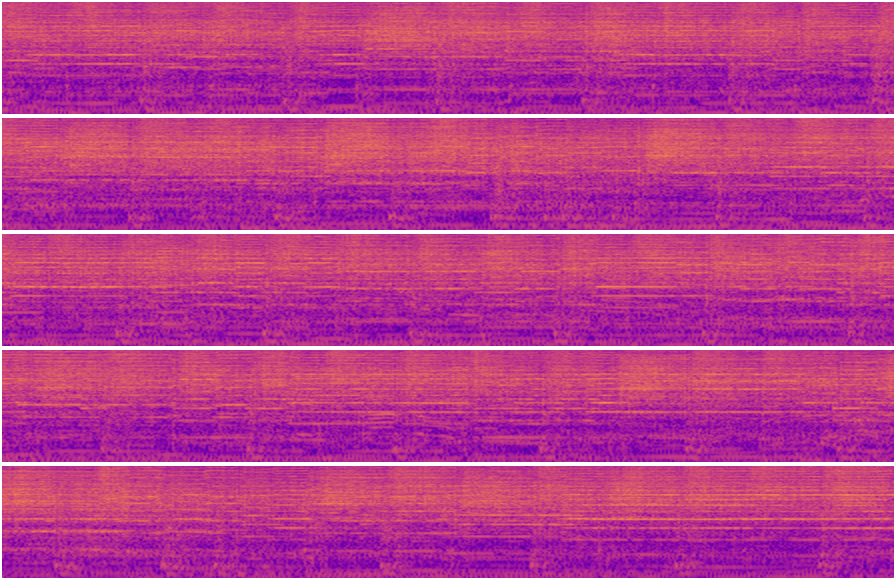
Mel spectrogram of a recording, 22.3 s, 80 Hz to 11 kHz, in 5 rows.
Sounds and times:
Bagpipes: 0.0s - 22.3s
Rock music: 0.0s - 22.3s.

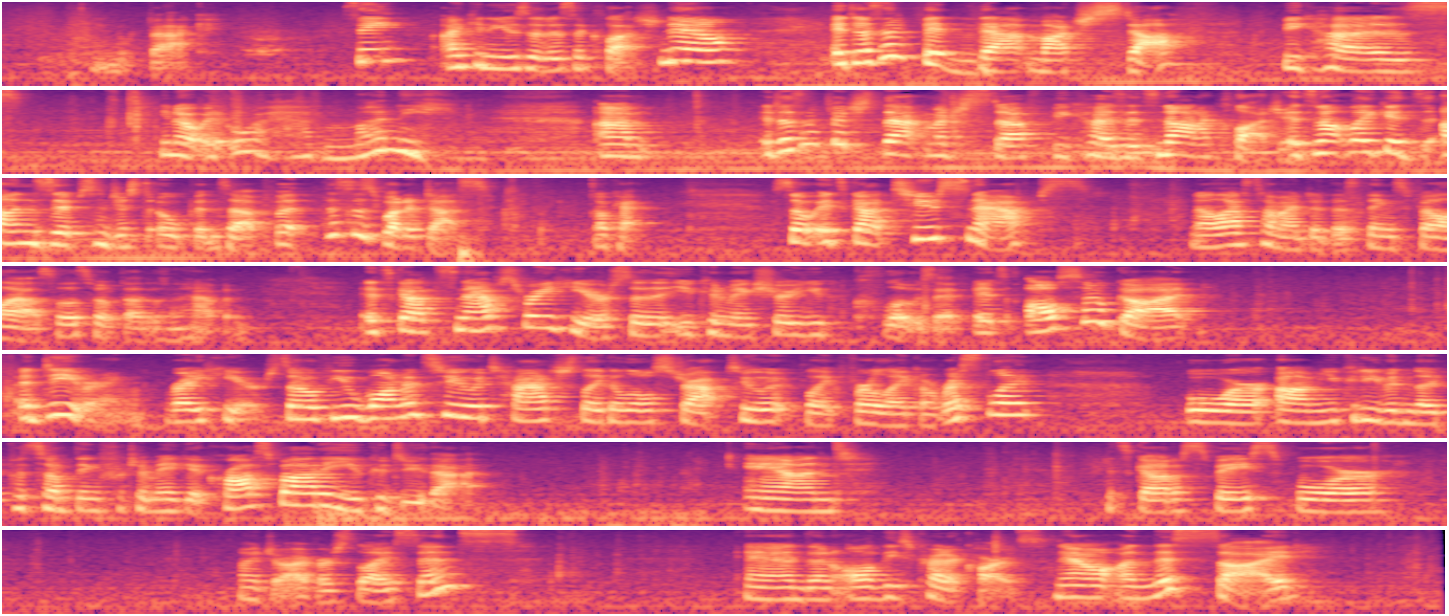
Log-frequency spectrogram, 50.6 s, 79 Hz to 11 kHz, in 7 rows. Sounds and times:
Inside, small room: 0.0s - 50.5s
Speech: 0.4s - 1.2s, 1.8s - 7.4s, 8.0s - 9.6s, 10.2s - 17.8s, 18.4s - 27.8s, 29.0s - 34.2s, 34.8s - 38.6s, 39.8s - 40.6s, 41.7s - 43.2s, 44.6s - 46.1s, 47.1s - 50.0s.

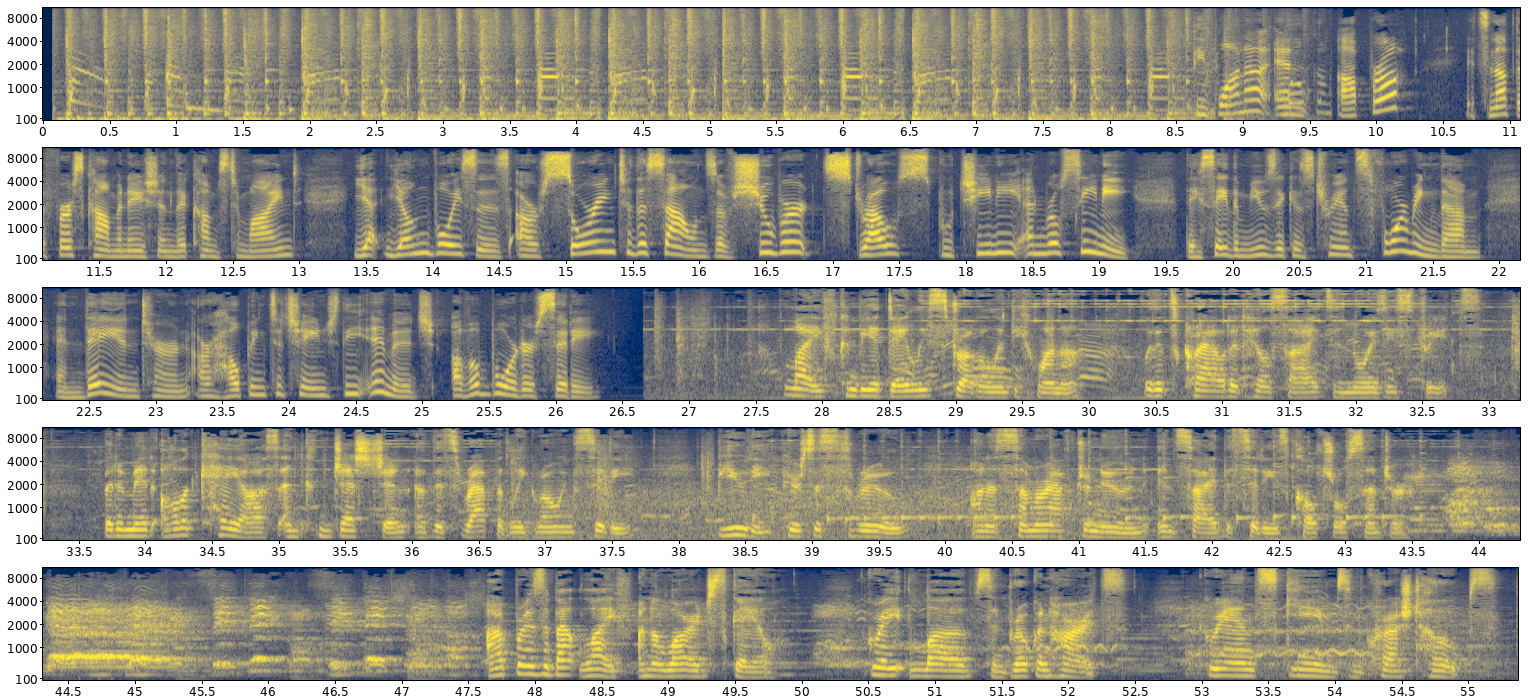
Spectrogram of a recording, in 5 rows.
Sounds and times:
Music: 0.1s - 9.6s, 35.0s - 55.3s
Speech: 8.6s - 26.4s, 27.7s - 33.0s, 33.7s - 43.6s, 50.5s - 52.4s, 53.0s - 55.2s.

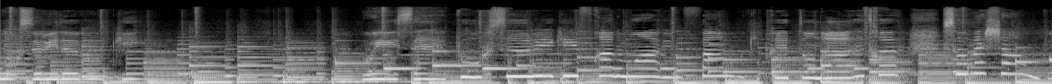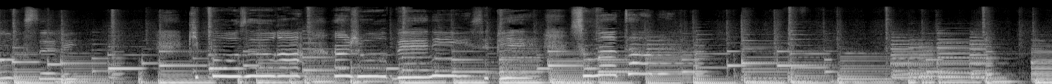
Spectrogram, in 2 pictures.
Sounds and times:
Music: 0.0s - 21.0s.

